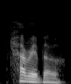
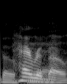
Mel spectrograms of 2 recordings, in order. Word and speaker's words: Haribo: How do you pronounce that? Haribo. Haribo.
